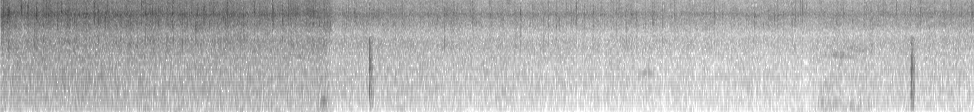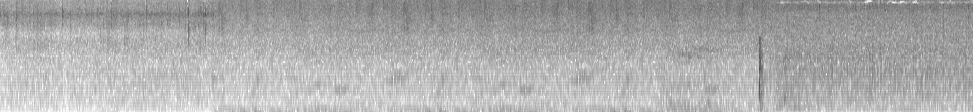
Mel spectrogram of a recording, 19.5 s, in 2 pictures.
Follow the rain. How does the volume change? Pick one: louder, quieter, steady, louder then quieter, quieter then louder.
quieter then louder.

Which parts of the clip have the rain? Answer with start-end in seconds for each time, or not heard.
0.0-19.4.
